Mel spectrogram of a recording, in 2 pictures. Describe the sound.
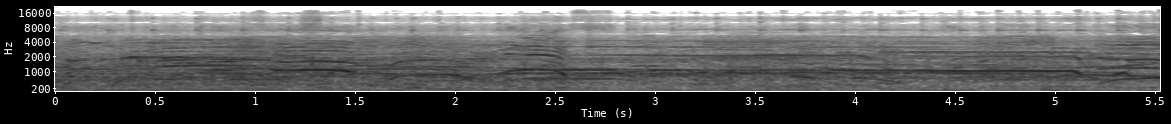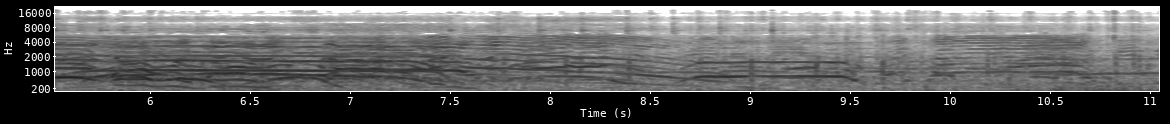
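A loud, dense marathon crowd on Tower Bridge, London, screams and cheers continuously, many voices overlapping in high shouts and whoops, with footsteps of a runner crossing the bridge passing through the noise.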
